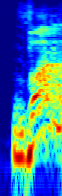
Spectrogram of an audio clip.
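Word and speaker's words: one: प्रारंभ हो रहा है, लेकिन फर्स्ट साउंड ऑफ प्रोनाउंसिएशन क्या है वन, वे, तो ये कॉन्सोनेंट की ध्वनि दे रहा है, इससे कॉन्सोनेंट की ध्वनि आ रही है, तो यहां पर क्या यूज करेंगे हम एफ।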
